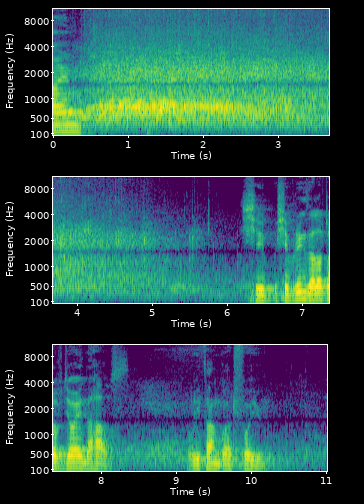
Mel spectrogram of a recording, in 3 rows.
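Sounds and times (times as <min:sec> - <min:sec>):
congregation applauding: 0:00.0 - 0:05.8.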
